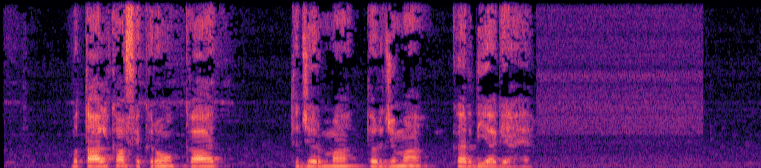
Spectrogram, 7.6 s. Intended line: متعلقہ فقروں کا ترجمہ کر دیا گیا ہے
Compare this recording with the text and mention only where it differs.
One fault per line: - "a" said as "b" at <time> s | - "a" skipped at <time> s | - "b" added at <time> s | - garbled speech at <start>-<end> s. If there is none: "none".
none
